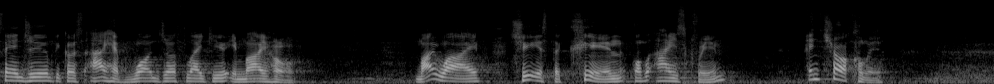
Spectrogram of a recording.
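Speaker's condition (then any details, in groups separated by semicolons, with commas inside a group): Cleft lip and palate; fed formula and cow milk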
